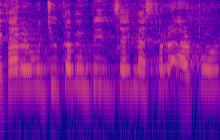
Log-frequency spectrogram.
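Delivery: high, put-on little nun voice; imitating pleading sisters. Sisters asking a priest to say Mass, high mock nun voice. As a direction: ask sweetly in a high mimicked voice. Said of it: "they end up talking like this".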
